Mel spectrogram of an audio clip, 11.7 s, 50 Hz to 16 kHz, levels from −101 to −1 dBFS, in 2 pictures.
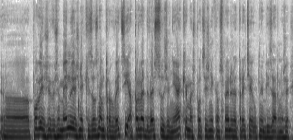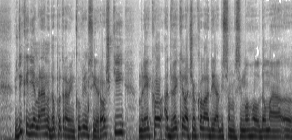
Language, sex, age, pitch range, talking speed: Slovak, male, 30-49, 110-120 Hz, 220 wpm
